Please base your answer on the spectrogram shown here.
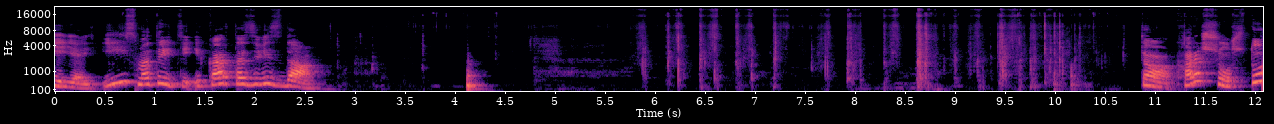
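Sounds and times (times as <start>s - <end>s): cards being shuffled: 5.8s - 10.8s.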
